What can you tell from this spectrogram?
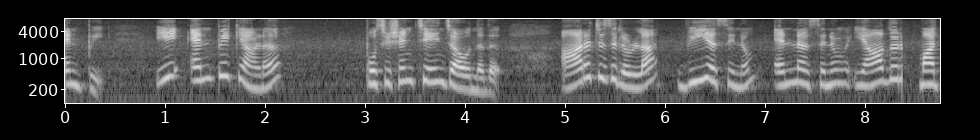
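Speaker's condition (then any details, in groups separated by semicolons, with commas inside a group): No condition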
